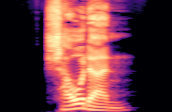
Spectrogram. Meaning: 1. to shudder 2. to shiver, especially momentarily as when stepping out from a warm room into the cold 3. to make shudder, to make shiver
- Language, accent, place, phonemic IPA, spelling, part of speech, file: German, Germany, Berlin, /ˈʃaʊ̯dɐn/, schaudern, verb, De-schaudern.ogg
